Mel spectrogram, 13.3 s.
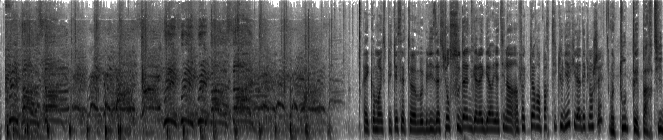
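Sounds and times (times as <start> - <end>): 
crowd chanting a slogan at protest: 0.0 - 6.9
speech: 7.3 - 13.2.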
